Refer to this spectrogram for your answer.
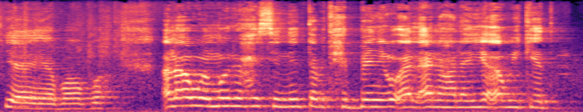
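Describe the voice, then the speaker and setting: An actor playing an excitable, childish grown son, speaking with an Egyptian accent. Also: male voice, sits high, very fast, very noisy, natural voice. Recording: echoey room.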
